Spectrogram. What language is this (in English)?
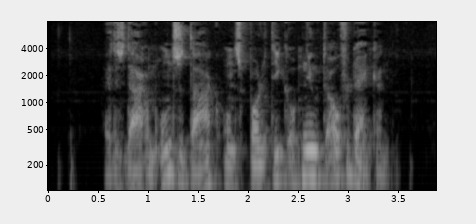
Dutch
